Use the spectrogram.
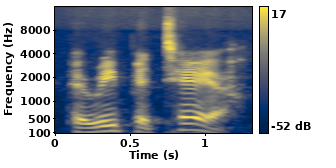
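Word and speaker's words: peripeteia: We have peripetera.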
